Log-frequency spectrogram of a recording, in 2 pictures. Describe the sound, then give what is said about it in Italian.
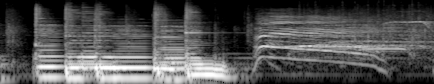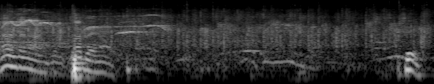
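Audience applause bursts in right after a loud sustained musical chord, a dense steady wash of clapping mixed with cheers and rising, falling whistles, gradually thinning toward the end. “Tenetevi gli applausi per dopo.”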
